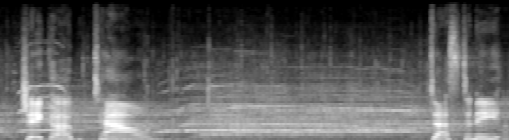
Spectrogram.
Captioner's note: audience applauding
